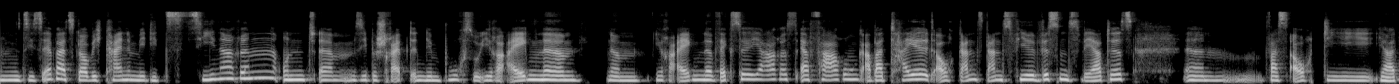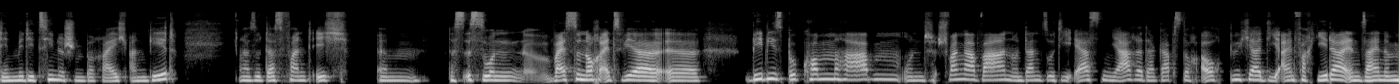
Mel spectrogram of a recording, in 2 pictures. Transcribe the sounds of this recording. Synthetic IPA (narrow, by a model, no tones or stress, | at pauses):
ziːzɛ̰lbɐɪst̚ɡ̥laʊbəɪçkʰaɪnəmedit͡siːnəʁɪnʊntʔɛːmziːbəʃʁ̥a̰ɪp̚tɪndeːmbuːxz̥oːʔiːʁ̞ə̰ʔa̰ɪɡənə | ʔɛːmʔiːʁə̰ʔa̰ɪɡənəvɛksl̩jaːʁəsʔɛɐfaːʁʊŋʔa̰ːbɐtʰaɪltʔa̰ʊxɡ̥ant͡sɡ̥ant͡sfiːlvɪsn̩sv̥eːɐtəsʔɛːmvasʔa̰ʊxd̥iːjaːdeːnmedit͡siːnɪʃn̩bəʁaɪçʔa̰nɡeːt | ʔalzodasfandʔɪç | ʔɛːm | d̥asɪstz̥oːnvaɪstd̥uːnɔχa̰lsv̥iːɐʔɛːbeːbisb̥əkʰɔmənɦaːbm̩ʔʊ̰ntʃv̥aŋɐvaːʁənʊnt̚d̥anzoːdiːʔeːɐstn̩jaːʁədaːɡaːpsd̥ɔχa̰ʊxb̥yːçɐdiːʔa̰ɪnfaχjeːɾɐɪnzaɪnəm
